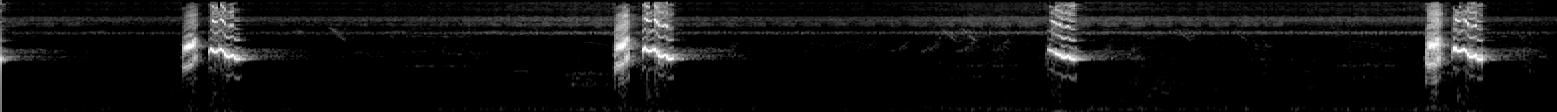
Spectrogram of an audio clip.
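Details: Sooty-headed bulbul lure song, a lively 'gacor fighter' style meant to provoke rival bulbuls: four short bright two-part whistled phrases, each a quick rising note then a falling slur, repeated about every two seconds over a low background hum.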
